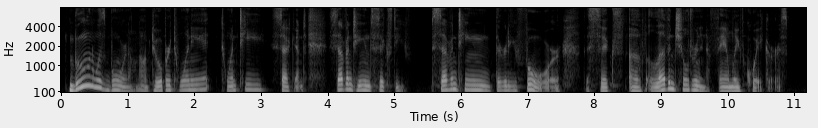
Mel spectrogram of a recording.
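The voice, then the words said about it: Southern American accent. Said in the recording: “Why do I have a southern accent?”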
